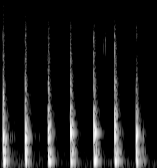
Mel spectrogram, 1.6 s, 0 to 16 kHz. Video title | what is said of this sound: Grand Banks 42 Companion Way Repair | you can tap on it, you can see where the rot is, you can hear the rot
